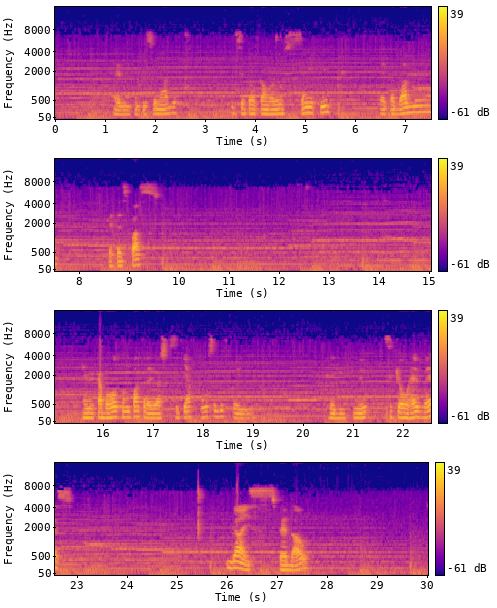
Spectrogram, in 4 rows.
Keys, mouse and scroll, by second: 0.7 d, 2.4 space, 5.8 w, 8.5 space, 11.5-13.1 typing, 14.3 space, 20.2 middle click, 23.2 click, 29.2 middle click.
